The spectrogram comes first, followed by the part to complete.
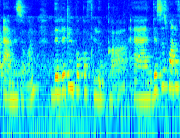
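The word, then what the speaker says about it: Lykke: little book of luca please don't go the way it is written the pronunciation is luca so out of the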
